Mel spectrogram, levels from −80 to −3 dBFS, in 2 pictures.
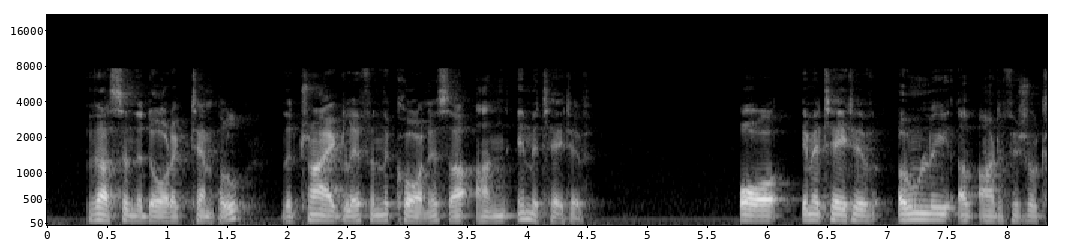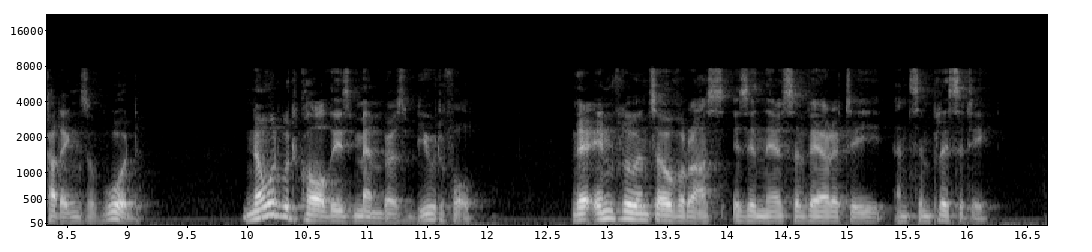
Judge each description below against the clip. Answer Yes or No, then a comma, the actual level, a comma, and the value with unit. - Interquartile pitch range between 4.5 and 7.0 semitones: No, average, 3.4 semitones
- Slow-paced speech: Yes, slow, 130 wpm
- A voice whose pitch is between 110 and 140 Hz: No, low, 100 Hz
